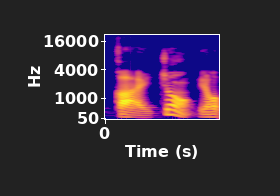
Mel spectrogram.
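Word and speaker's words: 改正: 여러분들 우리가요, 저 파란 색깔 글자 가이정이라고 발음합니다. 가이정.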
